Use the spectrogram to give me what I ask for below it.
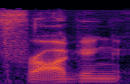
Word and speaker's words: phrogging: ever heard of this thing called frogging spelled with a phm no no you heard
